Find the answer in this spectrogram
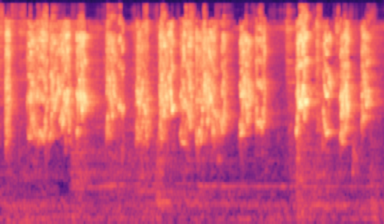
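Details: A steady stream of short, rough, high chirps, roughly three or four per second, comes from blue, lutino and green lovebirds playing with a flower.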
